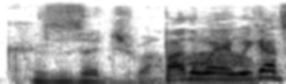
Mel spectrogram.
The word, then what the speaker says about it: Zdrok: How do you I pronounce use it this often. beautiful last name, by the way, man? Zdrok. Zdrok.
